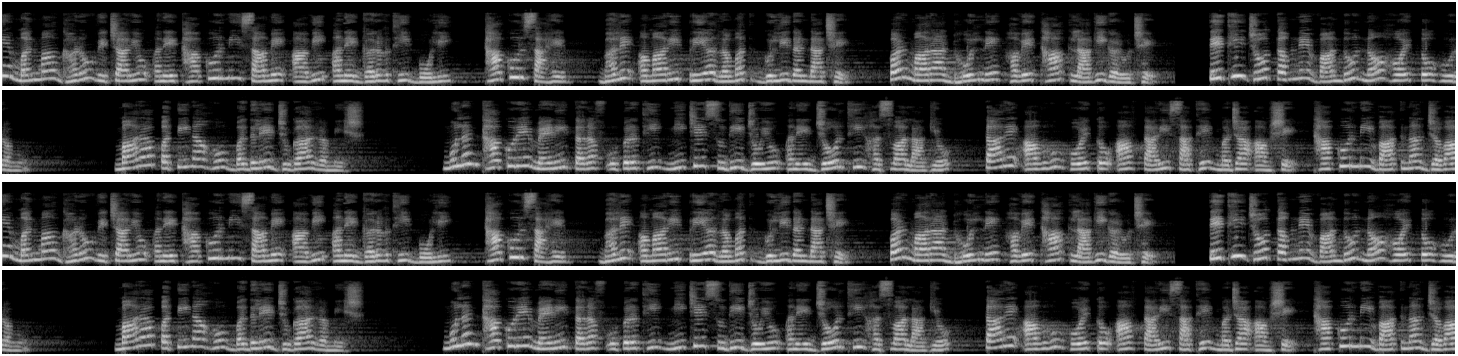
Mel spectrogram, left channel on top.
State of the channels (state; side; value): identical; both; correlation 1.00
